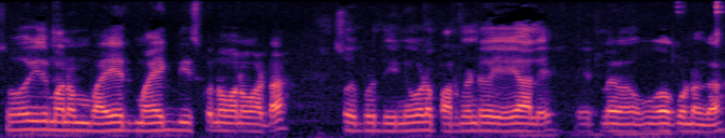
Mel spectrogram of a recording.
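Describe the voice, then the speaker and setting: A man's voice: medium pitch, completely flat delivery, fast talker, darkish tone, dry recording, lo-fi sound. A man with a Telangana Telugu accent casually talking through a hands-on task in an informal vlog, explaining it step by step. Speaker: motovlogger.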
